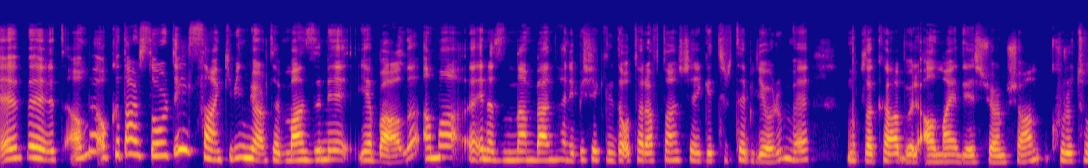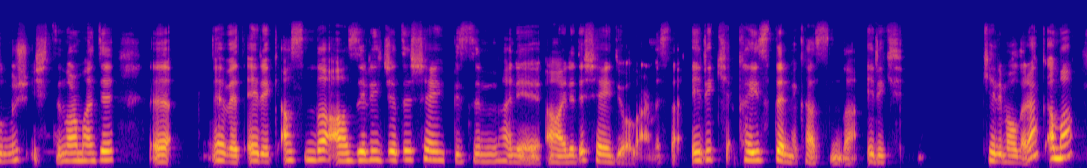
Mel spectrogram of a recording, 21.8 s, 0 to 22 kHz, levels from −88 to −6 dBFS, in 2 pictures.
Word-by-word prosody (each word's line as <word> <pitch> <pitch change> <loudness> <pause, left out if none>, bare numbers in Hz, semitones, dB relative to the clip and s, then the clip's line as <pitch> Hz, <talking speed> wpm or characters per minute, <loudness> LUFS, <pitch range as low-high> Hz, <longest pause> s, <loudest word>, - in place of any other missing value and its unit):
Evet. 235 -3 +4
Ama 350 +9 0
o 265 - 0
kadar 340 0 +2
zor 305 0 0
değil 455 +2 +7
sanki. 225 -2 +1
Bilmiyorum 245 -9 +4
tabii 190 -2 -2
malzemeye 210 +2 +3 0.3
bağlı 165 - +3
ama 265 +2 +2
e - - -1
en 230 - +1
azından 200 0 -1
ben, 195 +1 +4
hani, 195 -2 -9
bir 210 - -5
şekilde 205 -2 -3
o - - +1
taraftan 195 0 -1
şey 195 -2 -5
getirtebiliyorum 185 +2 -2
ve 210 +2 -2 0.4
mutlaka, 180 -1 +2
böyle 165 -1 0
Almanya'da 165 0 0
yaşıyorum 155 0 -1
şu 160 +2 -5
an. 195 +7 -2
Kurutulmuş, 190 0 -3
işte, 390 -2 -9
normalde, 185 +2 +2 0.4
eee - - +3 0.4
Evet, 160 -6 +1
erik. 175 -2 0
Aslında 205 +2 +1
Azericede 200 +2 +2
şey 210 -2 -1
bizim, 170 0 -8
hani, 160 -4 -4
ailede 150 +4 0
şey 175 -5 -1
diyorlar - - -6
mesela, 345 +1 -13
erik 215 +3 -1
kayısı 200 -1 +2
demek 160 -4 +3
aslında 260 0 -6
erik 155 -2 -6 0.8
kelime 175 -5 -1
olarak. 150 - +1
Ama 255 +4 +5
200 Hz, 145 wpm, -24 LUFS, 180-220 Hz, 0.8 s, değil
